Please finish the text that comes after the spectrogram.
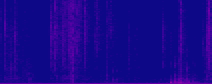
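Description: Pokémon card packaging is cut open with scissors, heard close up as faint crinkling of plastic wrap and a few quick snips, with nobody speaking.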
